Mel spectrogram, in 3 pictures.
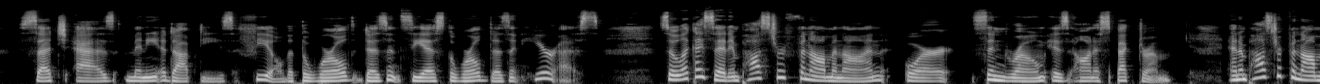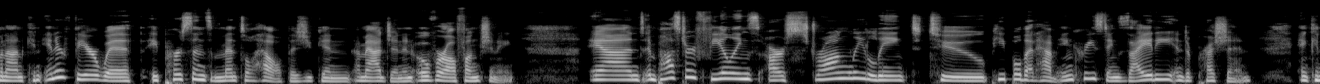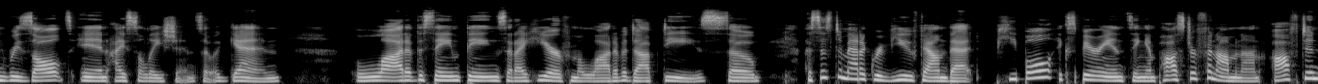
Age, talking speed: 30-49, 140 wpm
